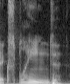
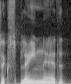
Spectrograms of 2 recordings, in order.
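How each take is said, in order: First: EXPLAINED in two syllables, ending "-nd"; correct pronunciation demo. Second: EXPLAINED with an added syllable, "ex-plain-ED"; wrong pronunciation demo. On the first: Teacher correcting the mistake, explained as two-syllable "ex-plaind". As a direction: say "explained" slowly, closing straight onto the d. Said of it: "se dice explained". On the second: Teacher showing what not to say, explained as "explain-ed". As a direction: say "explained" slowly in three syllables, sounding the "ed". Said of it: "No decimos explained". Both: Shown as a demonstration.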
